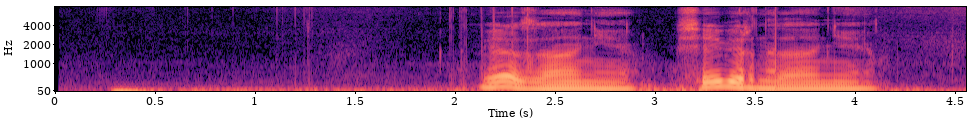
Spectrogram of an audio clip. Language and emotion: Russian, sad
